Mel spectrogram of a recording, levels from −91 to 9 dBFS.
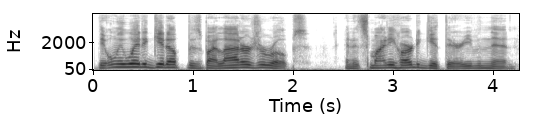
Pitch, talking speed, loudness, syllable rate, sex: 145 Hz, 295 wpm, -17 LUFS, 7.2 syllables/s, male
